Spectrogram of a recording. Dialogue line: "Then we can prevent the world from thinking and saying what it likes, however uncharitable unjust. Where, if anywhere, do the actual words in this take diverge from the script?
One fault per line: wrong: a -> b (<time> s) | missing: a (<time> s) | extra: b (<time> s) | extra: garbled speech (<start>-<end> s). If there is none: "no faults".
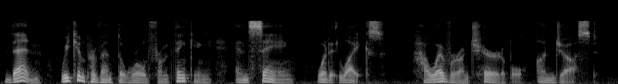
no faults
